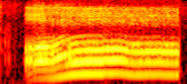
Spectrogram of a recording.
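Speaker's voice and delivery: sudden high loud yelp; shocked yelp. Real, not acted. (ani yüksek çığlık)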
